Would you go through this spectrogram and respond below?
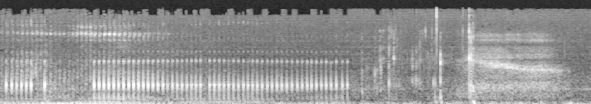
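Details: Kitten's fast, pulsing purr, intimate and close in an ASMR recording, continuous for about three seconds before stopping, followed by soft rustles and a couple of sharp taps.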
